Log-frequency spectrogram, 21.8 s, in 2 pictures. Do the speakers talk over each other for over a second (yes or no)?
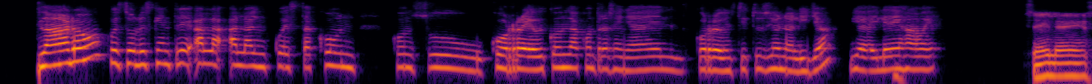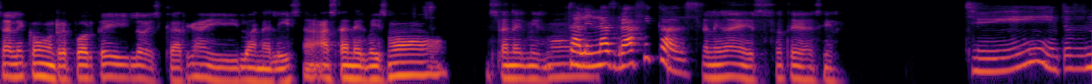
no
